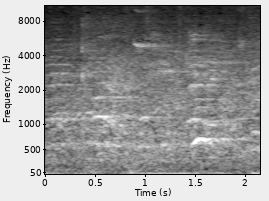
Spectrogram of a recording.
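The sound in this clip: A basketball bounces during a live school game at St. Thomas More, with a hollow thud of the ball on the court standing out from a steady wash of crowd murmur and arena noise.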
